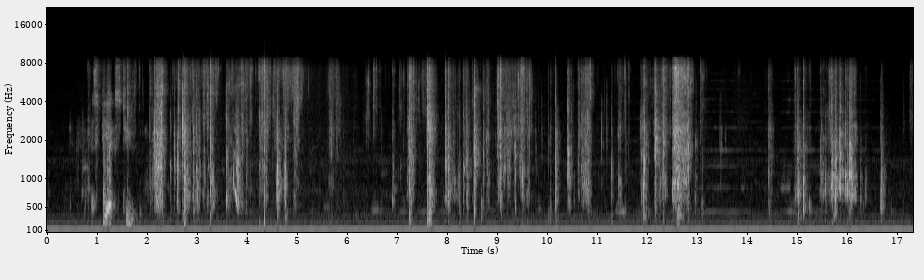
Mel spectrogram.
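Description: Plastic wrapping crinkles and tears as packs are opened.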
